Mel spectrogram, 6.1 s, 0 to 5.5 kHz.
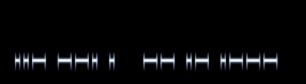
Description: Morse code, heard as a keyed tone, about 14 wpm, 600 Hz. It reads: UGE MAJ
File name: Korte ord DK 14wpm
